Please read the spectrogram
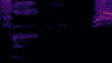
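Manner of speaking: barely whispered reveal. Real, not acted. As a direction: let it fall to a whisper. Revealing his short sentence.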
